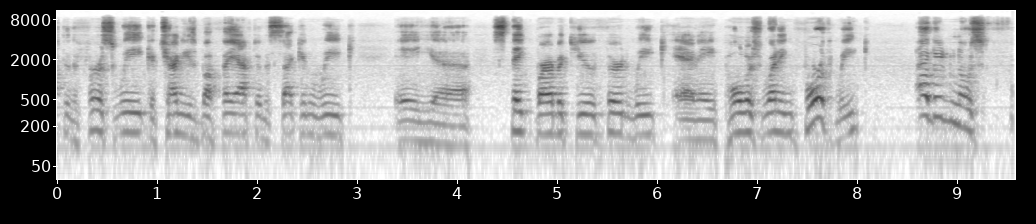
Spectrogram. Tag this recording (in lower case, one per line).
speech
